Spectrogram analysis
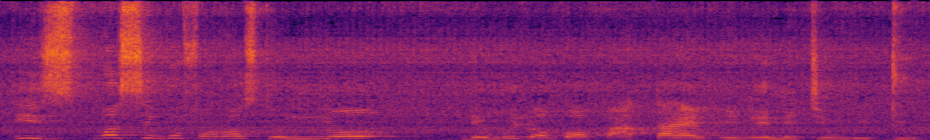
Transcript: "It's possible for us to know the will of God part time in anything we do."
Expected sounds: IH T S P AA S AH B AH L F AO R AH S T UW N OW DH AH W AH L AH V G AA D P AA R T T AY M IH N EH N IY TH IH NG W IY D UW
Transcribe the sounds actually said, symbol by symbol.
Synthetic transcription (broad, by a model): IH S P AA S AH B AH L F AO R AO S T UW N OW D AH W AH L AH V G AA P AA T T AY M IH N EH N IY T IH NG W IY D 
